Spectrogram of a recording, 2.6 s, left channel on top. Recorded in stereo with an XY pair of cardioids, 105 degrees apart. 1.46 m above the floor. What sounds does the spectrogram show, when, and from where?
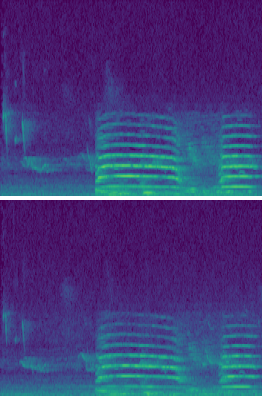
0.9 s a scream: 55° left, 2.5 m; by 2.5 s 60° left, 4 m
